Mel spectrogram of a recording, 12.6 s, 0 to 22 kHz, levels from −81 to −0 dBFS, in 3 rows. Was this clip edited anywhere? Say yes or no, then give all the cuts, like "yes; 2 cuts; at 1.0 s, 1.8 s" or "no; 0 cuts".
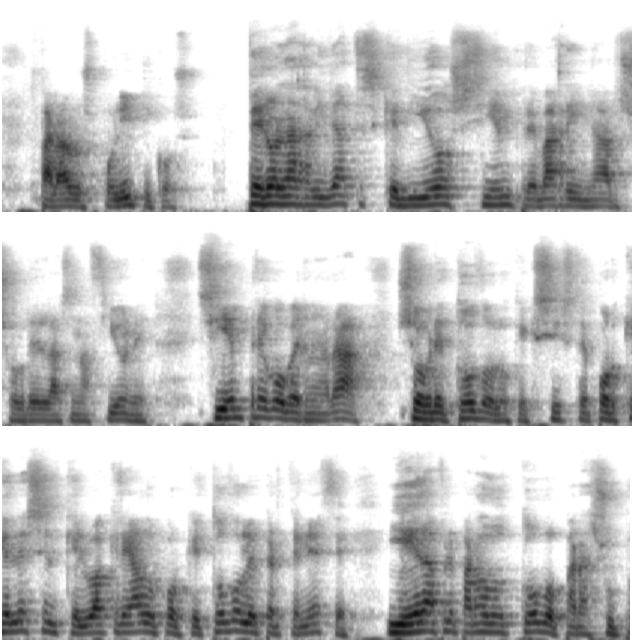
yes; 1 cut; at 1.5 s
